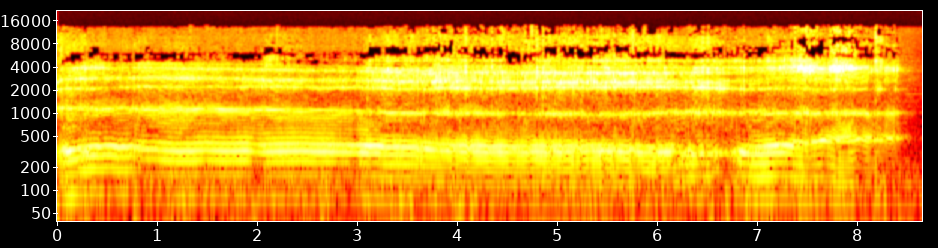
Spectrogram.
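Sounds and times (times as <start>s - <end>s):
long burp: 0.0s - 8.6s.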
